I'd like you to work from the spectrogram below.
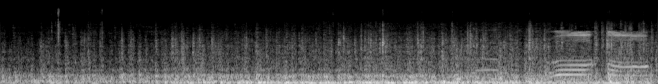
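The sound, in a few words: automatic car wash running over a blue Ford car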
